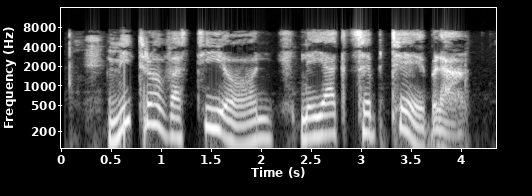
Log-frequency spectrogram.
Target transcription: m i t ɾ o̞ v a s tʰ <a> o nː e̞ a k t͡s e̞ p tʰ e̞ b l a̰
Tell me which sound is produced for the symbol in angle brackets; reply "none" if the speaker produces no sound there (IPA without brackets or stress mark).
i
